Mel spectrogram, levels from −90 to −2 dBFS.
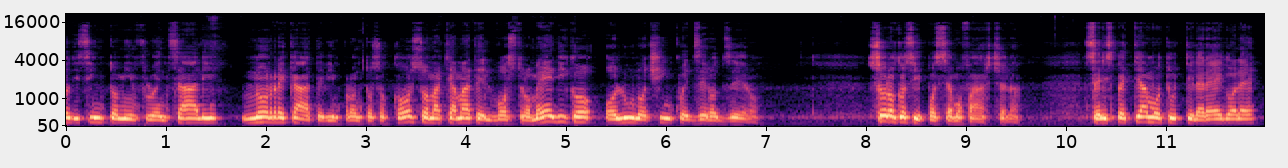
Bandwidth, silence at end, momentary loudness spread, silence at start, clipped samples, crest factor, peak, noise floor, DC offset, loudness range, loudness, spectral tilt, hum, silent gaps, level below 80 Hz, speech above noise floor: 14 kHz; 0.1 s; 9 LU; 0 s; under 0.1%; 16 dB; 0 dBFS; -53 dBFS; under 0.1%; 3 LU; -15 LUFS; -6 dB/octave; none; none; -74 dBFS; 38 dB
